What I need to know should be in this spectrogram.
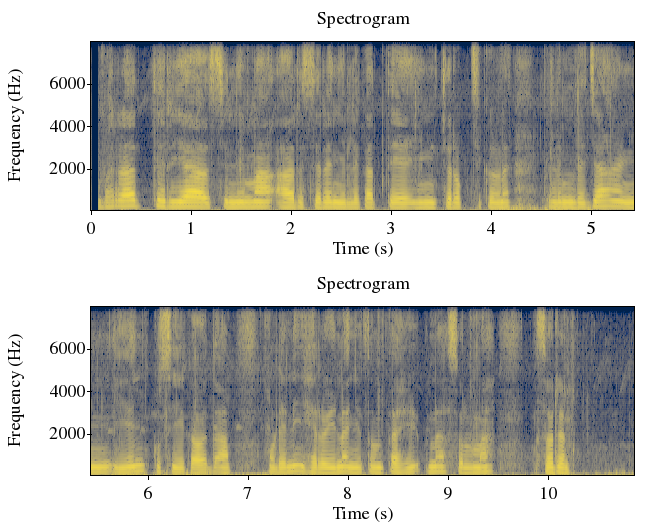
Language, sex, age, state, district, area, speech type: Santali, female, 18-30, Jharkhand, Seraikela Kharsawan, rural, spontaneous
